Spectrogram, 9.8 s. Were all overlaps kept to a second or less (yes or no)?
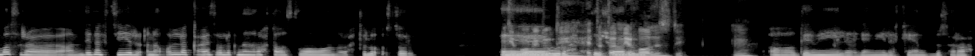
no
